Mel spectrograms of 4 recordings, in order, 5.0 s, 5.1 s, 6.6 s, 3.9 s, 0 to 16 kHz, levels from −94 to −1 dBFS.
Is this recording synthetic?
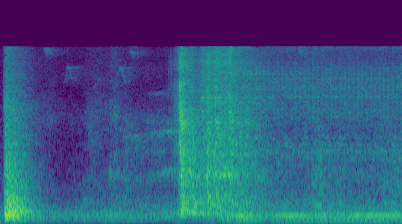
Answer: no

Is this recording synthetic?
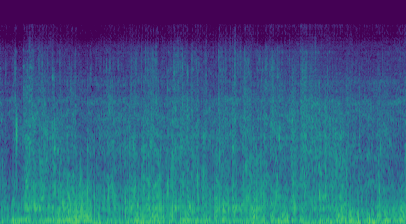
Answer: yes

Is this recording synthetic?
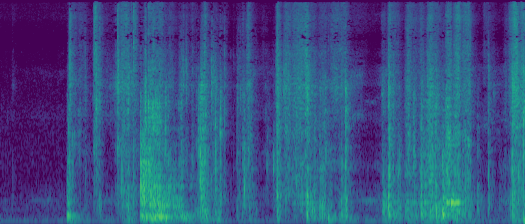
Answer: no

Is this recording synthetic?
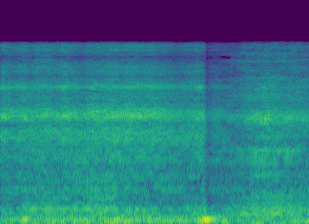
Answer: yes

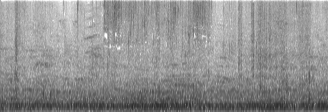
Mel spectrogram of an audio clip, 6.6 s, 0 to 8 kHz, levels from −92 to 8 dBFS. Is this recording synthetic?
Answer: no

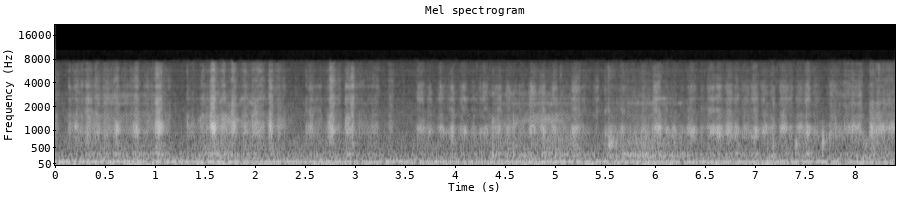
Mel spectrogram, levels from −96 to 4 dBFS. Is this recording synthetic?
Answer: yes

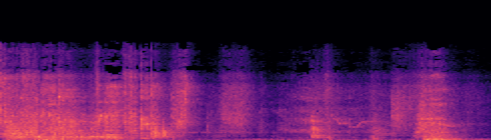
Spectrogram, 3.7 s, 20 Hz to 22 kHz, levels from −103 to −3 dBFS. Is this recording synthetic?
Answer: no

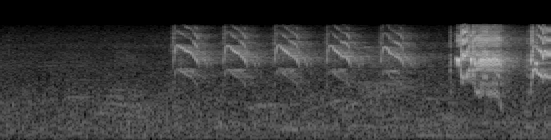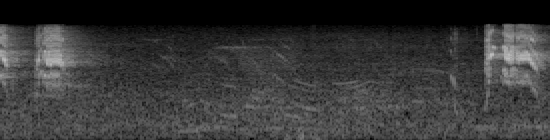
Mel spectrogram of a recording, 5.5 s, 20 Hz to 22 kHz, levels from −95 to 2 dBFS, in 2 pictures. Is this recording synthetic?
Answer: no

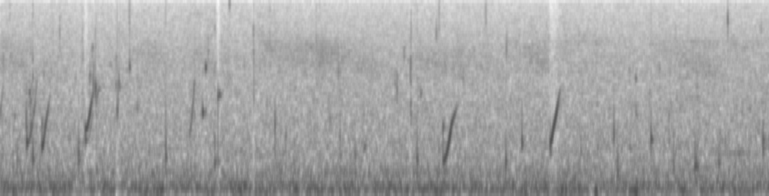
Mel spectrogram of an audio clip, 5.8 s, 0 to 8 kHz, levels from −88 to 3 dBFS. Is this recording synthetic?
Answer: no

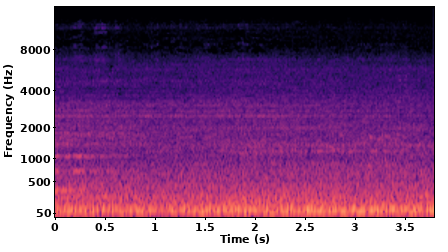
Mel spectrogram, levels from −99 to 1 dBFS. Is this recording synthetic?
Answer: yes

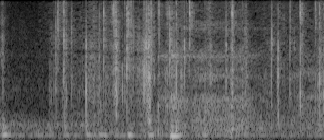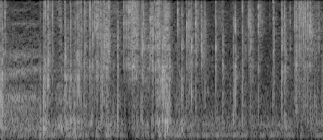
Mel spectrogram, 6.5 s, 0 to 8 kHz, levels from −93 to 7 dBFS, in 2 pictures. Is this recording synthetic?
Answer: no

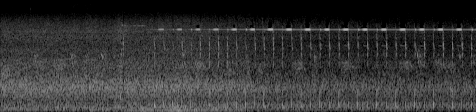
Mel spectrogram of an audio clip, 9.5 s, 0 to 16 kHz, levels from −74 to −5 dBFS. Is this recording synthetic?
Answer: no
